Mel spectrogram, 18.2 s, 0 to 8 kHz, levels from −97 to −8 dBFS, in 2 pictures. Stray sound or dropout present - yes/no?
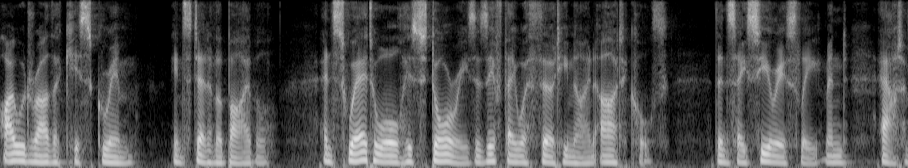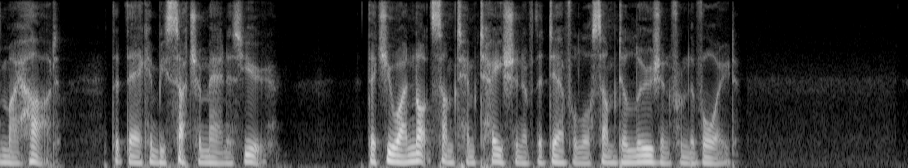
no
